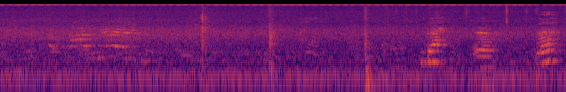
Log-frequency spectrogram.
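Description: A baby babbles and squeals nearby.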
